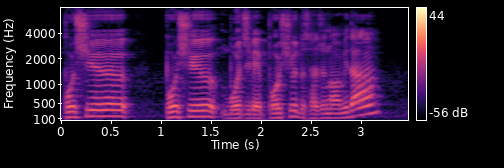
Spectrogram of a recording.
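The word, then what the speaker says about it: 募集: 될 것 같습니다 잘 나옵니다 모자 했서 예 발음은 보슈 보슈 모집에 보쉬도 자주 나옵니다 뭘까요 그렇죠 비밀의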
